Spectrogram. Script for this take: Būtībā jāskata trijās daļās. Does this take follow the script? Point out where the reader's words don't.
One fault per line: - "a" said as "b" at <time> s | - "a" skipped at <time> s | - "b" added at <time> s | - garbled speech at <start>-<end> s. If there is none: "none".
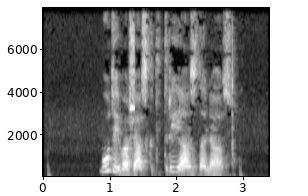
none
